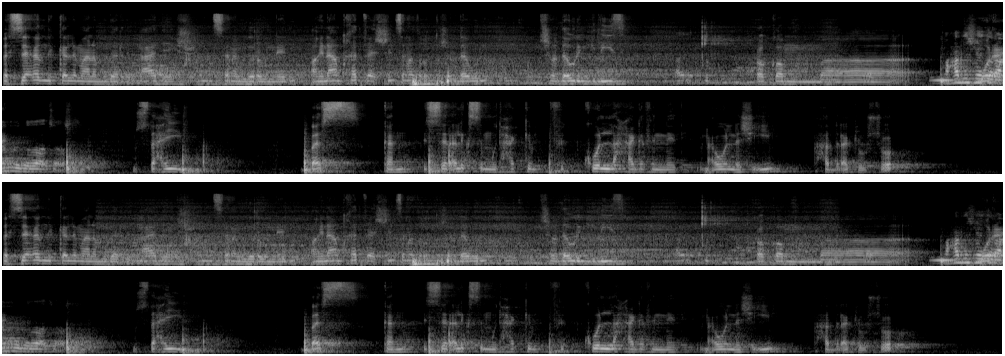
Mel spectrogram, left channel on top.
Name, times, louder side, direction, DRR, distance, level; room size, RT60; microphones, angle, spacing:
voice 1, 0.0-4.9 5.2-6.3 7.5-9.1 9.7-10.1 11.3-11.9 13.0-13.6 13.8-17.8 18.1-18.9, left 2 dB, 25° left, 7 dB, 1.9 m, -30 dB
sound 1, 0.9-8.4, equal, 10° right, 5.8 m, -35 dB
sound 2, 8.8-10.2 10.7-11.2 11.8-12.2 13.0-13.5 14.3-14.7 15.2-15.8 16.1-16.2, left 2 dB, 80° left, 2.7 m, -33 dB
voice 2, 9.3-10.7 17.0-17.1, left 2 dB, 65° left, 9 dB, 1.6 m, -27 dB
26.0 x 24.0 x 8.7 m, 0.86 s
head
